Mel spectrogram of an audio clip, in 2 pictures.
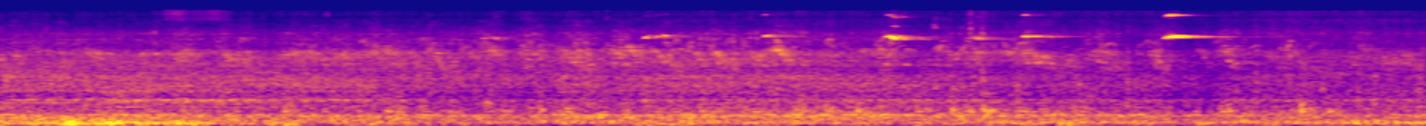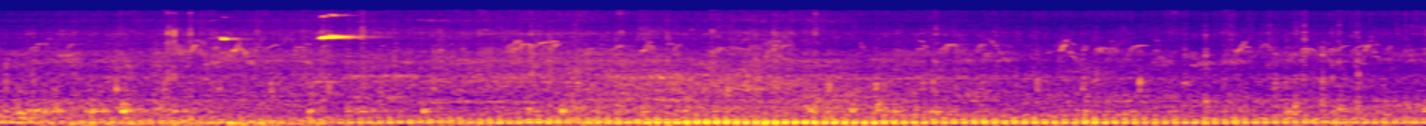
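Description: A steady low drone of moving traffic or the following vehicle, with a handful of short high chirps or squeaks in the middle, three of them sharp and loud.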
